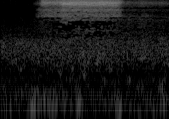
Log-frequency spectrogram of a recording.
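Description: A soft hiss, about a second long, that starts and stops suddenly.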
